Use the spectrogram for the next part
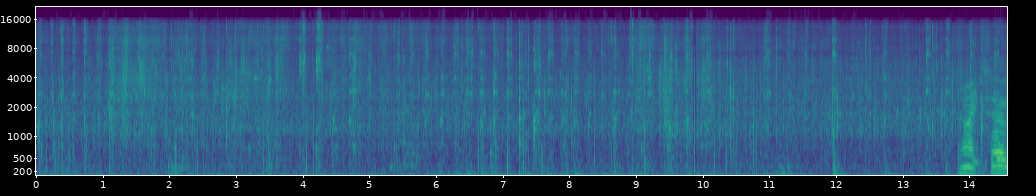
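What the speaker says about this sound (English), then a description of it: "Just keep this egg whisking up." An egg sizzles steadily in a hot pan for special fried rice with beef and mushroom. The frying hiss is close and continuous, with scraping stirs and light utensil taps throughout.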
